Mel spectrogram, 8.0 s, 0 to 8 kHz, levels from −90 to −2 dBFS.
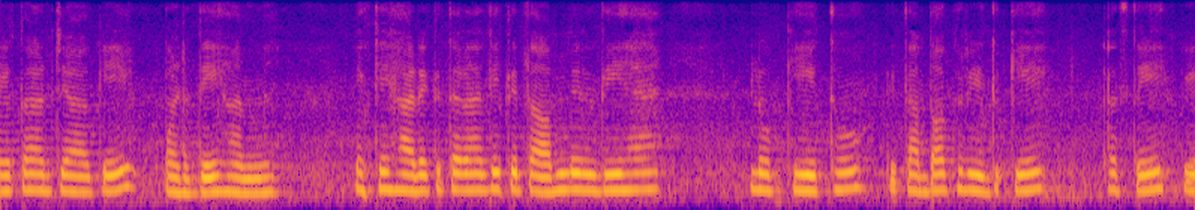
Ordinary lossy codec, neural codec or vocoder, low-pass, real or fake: none; codec, 16 kHz, 2 kbps, FunCodec, trained on Chinese and English, 25 frames a second; none; fake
